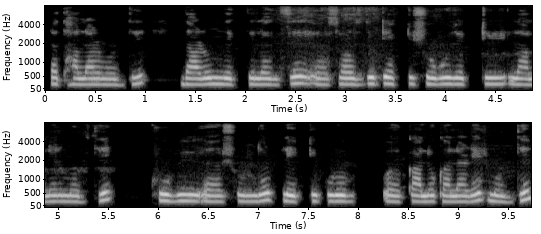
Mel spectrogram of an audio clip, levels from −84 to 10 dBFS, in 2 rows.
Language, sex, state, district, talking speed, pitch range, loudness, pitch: Bengali, female, West Bengal, North 24 Parganas, 160 wpm, 205-225 Hz, -18 LUFS, 215 Hz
